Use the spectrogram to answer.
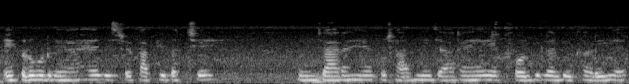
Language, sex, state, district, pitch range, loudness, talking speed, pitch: Hindi, female, Bihar, Vaishali, 195-210 Hz, -16 LUFS, 210 wpm, 200 Hz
